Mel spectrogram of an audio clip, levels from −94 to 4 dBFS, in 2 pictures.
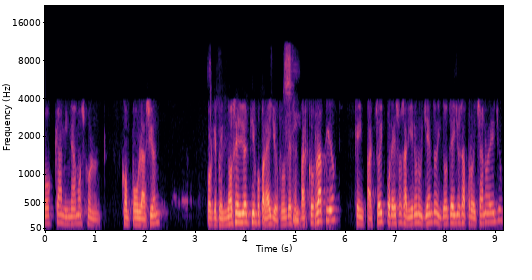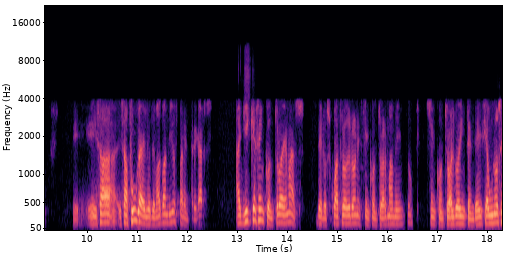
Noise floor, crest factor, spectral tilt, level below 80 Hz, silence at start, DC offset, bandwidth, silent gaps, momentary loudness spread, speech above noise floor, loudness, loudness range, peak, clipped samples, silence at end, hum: -54 dBFS; 18 dB; -7.5 dB/octave; -64 dBFS; 0 s; under 0.1%; 10.5 kHz; none; 13 LU; 32 dB; -22 LUFS; 4 LU; -4 dBFS; under 0.1%; 0 s; none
